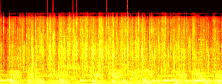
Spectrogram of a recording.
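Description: High school marching band playing its field show: brass and woodwinds over a moving bass line, with drumline and front-ensemble percussion keeping up fast strokes throughout.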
